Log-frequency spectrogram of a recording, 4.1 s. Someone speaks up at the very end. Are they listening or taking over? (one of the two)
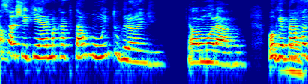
listening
